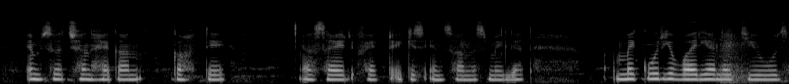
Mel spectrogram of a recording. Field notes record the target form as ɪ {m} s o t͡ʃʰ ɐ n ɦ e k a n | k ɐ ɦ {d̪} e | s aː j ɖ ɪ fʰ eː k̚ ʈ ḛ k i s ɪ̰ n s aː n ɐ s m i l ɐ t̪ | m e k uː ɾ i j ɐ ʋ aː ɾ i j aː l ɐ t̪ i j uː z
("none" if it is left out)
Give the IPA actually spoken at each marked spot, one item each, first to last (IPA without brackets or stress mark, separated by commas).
m, t̪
